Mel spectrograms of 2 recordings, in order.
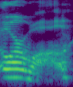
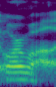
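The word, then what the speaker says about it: Orual: I say Orwell. Yeah. Okay, Orwell. I'm terrible with pronunciation, so I don't ever trust myself.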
